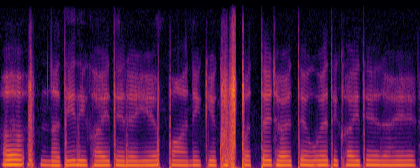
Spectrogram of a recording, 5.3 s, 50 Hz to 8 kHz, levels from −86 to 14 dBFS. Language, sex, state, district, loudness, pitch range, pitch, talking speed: Urdu, female, Bihar, Kishanganj, -20 LUFS, 210-220 Hz, 215 Hz, 180 wpm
